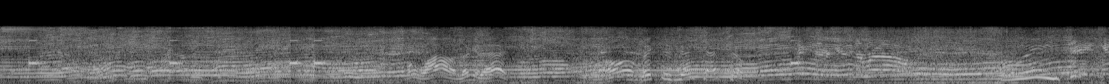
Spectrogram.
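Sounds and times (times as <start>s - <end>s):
electric toy car motors whining: 0.0s - 11.0s.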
